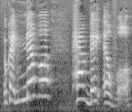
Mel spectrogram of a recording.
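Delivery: "never" drawn out slowly and hit hard; stress on never. Acted. Telling judgers luxury and sense never mix, stressing never. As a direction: lean on "never", slow and pointed. Emphatic punchline after Jeopardy joke.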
